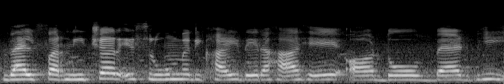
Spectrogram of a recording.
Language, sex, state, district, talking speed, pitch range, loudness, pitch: Hindi, female, Madhya Pradesh, Dhar, 155 wpm, 210-230 Hz, -17 LUFS, 225 Hz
